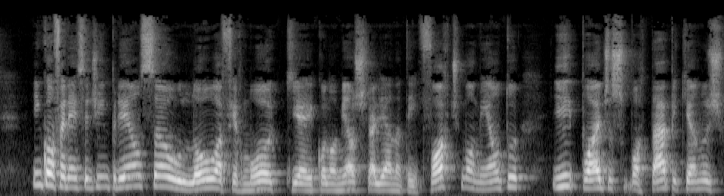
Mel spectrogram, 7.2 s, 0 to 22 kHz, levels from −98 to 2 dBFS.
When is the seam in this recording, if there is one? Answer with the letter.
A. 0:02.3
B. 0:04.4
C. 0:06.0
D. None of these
D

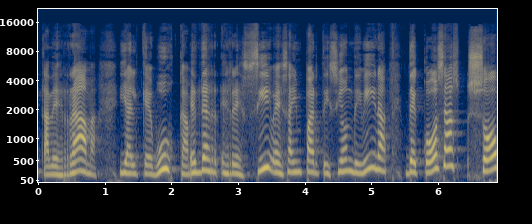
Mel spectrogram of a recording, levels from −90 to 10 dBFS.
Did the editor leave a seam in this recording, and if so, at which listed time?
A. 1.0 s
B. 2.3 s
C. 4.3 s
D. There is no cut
B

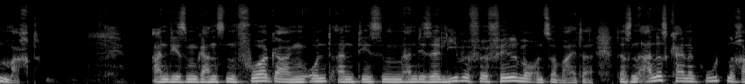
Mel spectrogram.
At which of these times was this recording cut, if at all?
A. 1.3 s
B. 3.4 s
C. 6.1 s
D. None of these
A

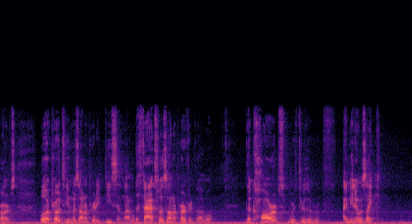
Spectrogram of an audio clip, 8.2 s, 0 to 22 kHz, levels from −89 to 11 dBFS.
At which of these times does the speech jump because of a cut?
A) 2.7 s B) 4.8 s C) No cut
A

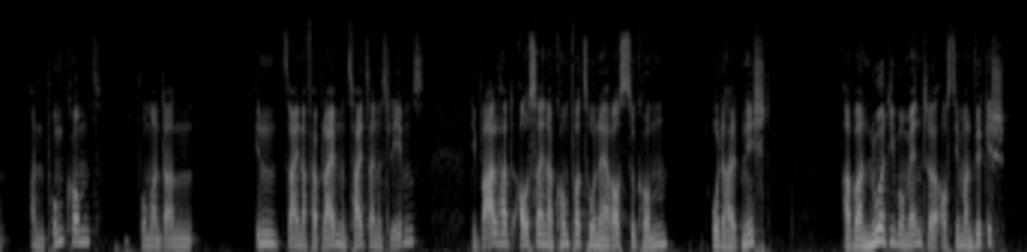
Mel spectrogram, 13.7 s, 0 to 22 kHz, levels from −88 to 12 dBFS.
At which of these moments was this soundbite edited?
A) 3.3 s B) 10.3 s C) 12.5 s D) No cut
D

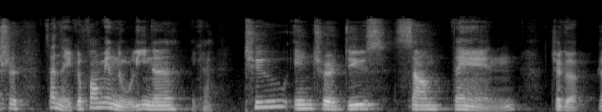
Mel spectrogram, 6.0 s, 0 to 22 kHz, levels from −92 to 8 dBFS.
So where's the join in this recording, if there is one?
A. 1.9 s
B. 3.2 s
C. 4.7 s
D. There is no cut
D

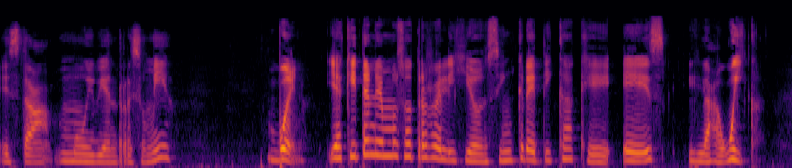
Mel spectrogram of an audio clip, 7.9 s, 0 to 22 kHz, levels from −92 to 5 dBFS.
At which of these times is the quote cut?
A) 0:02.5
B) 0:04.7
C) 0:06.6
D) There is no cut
A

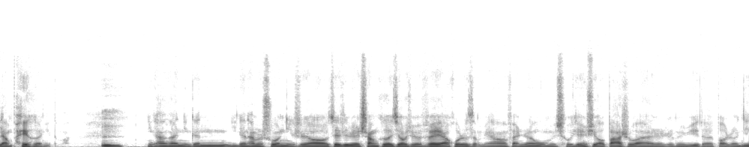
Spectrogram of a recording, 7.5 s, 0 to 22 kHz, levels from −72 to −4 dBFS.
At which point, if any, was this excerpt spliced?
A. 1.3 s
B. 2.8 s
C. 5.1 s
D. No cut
A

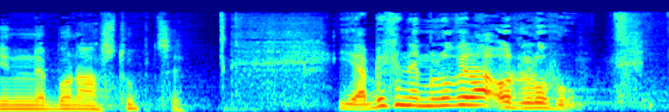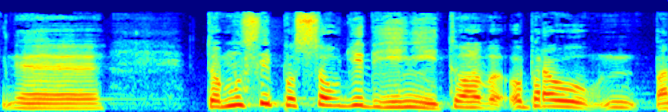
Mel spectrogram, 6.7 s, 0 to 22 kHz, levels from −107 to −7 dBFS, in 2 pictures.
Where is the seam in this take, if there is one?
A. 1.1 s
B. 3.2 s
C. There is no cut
B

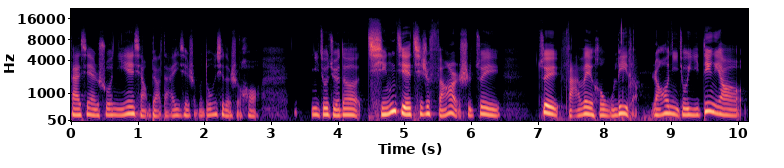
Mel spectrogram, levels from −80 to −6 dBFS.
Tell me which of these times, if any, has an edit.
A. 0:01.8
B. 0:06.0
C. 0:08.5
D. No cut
C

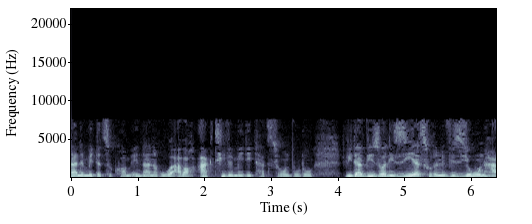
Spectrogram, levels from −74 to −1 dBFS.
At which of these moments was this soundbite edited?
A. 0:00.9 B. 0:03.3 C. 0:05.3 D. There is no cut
A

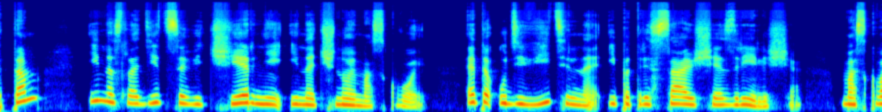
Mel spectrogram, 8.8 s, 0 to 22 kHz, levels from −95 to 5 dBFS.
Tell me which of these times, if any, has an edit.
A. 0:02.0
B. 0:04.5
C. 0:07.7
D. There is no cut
D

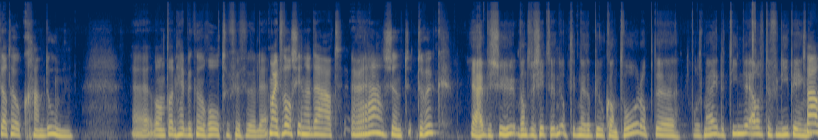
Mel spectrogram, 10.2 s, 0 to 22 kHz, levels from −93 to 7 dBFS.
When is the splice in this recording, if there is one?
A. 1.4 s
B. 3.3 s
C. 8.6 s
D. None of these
B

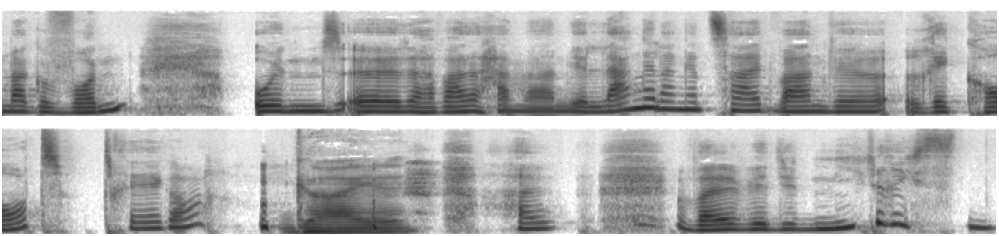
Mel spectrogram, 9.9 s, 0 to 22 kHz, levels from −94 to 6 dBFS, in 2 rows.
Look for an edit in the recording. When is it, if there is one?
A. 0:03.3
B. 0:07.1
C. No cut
A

